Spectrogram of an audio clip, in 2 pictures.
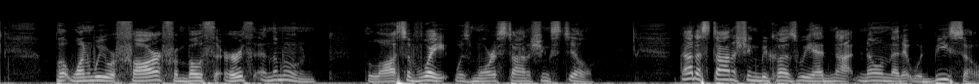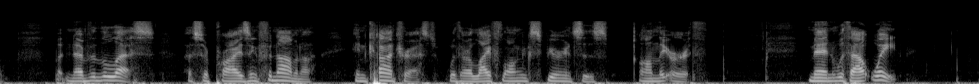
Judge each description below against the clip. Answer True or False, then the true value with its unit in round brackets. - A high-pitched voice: False (155 Hz)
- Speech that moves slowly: False (150 wpm)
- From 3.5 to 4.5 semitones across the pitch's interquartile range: True (3.8 semitones)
